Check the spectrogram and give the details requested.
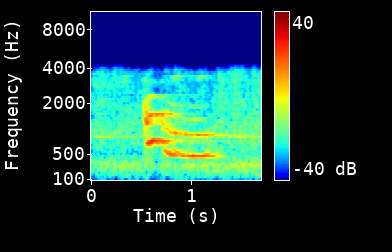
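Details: African grey parrot in a cheerful mood with morning energy on a kitchen table: one mid-pitched, whine-like call sliding downward over about three quarters of a second, over faint background hiss.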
